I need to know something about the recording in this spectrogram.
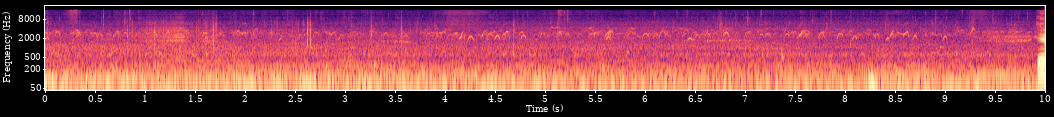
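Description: A flock of goslings and ducklings peeping continuously, many short high chirps overlapping, over a low steady rumble. A single bump about eight seconds in.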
